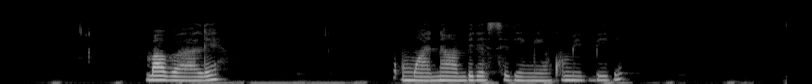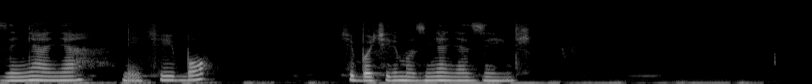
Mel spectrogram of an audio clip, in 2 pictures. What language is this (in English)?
Masaaba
